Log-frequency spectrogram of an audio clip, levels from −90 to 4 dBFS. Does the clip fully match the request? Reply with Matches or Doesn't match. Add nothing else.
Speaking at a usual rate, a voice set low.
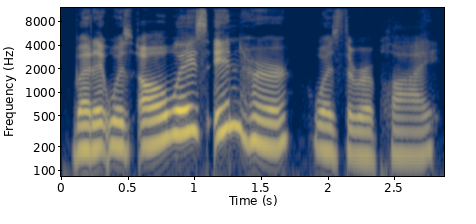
Doesn't match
